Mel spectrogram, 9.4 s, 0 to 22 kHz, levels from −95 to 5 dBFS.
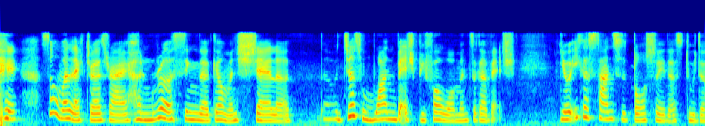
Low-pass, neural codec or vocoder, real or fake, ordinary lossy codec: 7.2 kHz; none; real; AAC, 48 kbps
